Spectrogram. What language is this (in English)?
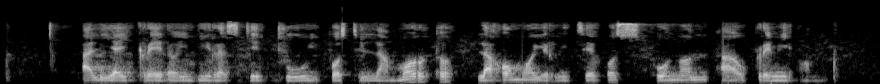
Esperanto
